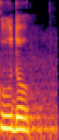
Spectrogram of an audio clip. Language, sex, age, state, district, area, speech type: Hindi, female, 30-45, Uttar Pradesh, Azamgarh, rural, read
